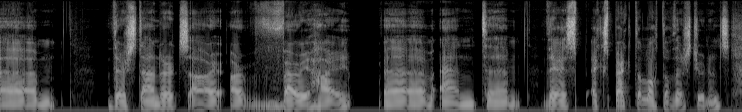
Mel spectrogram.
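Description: At a very slow pace and with fairly even intonation, this voice carries an Icelandic accent on a very clean recording with a silent background. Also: man, fairly low pitch for a man, very even loudness. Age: 20s. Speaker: musician and Paralympic swimmer. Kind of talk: radio interview.

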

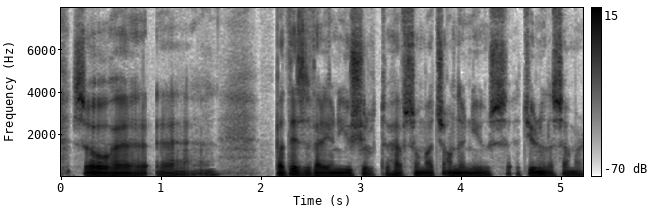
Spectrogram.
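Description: Very deep, low male voice with an Icelandic accent, a fairly quick pace, fairly even intonation, and a dry, close sound with no echo. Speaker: TV presenter and entertainer. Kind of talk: casual chat. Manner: halting.

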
